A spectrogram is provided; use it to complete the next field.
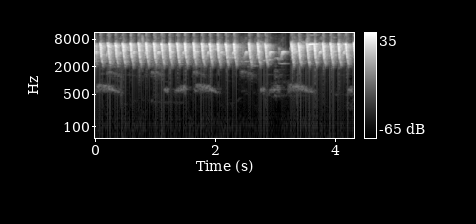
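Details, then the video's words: Vigorous ngebren song of a bar-winged prinia: a rapid string of sharp high notes at about eight per second, a brief softer break after three seconds, then the chipping continues, with low murmuring beneath. "Ciblek Sawah Gacor full ngebren"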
